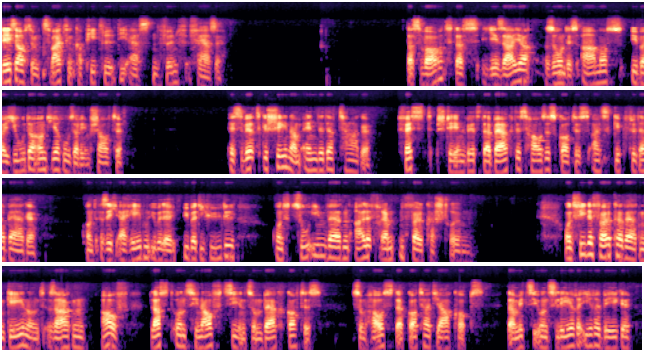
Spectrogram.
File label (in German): Lesung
